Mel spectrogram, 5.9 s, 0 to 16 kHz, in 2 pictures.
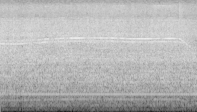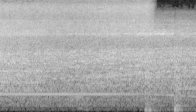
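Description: A Festool DF500 domino joiner runs steadily and loudly with a dense whirring motor noise, then changes pitch near the end as it stops, closing with a couple of brief knocks.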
